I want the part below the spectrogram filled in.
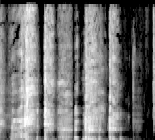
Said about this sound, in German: Oh Gott, Entschuldigung, da kriege ich Husten vom tiefen Lachen so früh am Morgen.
